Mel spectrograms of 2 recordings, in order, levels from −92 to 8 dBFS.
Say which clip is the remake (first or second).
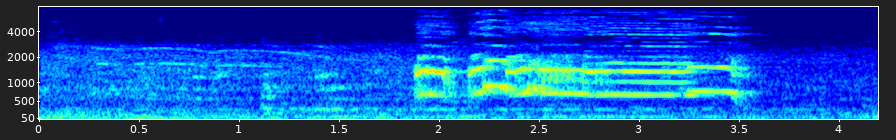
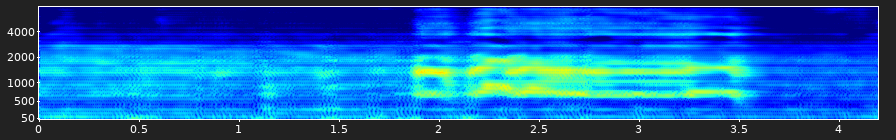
second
